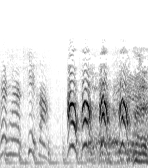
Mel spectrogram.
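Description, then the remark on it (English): A crow caws in a loud string of about five harsh, rising-and-falling calls, preceded by a few softer, quicker calls over a faint low hum. “Great chief, your brother Crow says you have failed your people.”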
